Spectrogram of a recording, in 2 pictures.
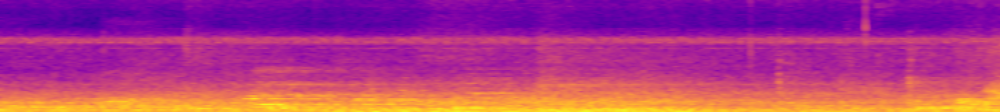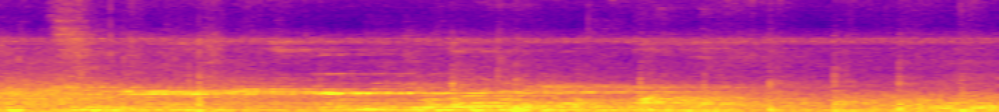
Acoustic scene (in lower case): subway station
